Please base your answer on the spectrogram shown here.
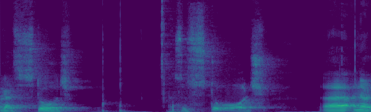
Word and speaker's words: Storj: a decent long-term uptrend now storage pronounced as storage is an open source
